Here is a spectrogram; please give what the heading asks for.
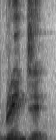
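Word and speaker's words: bridge: बारे में जैसे थे ब्रिज मैं यहां पर डी साइलेंट है ब्रिज बोला जाएगा ब्रिज और यहां पर डी की आवाज नहीं आ रही है तो बैठ जाता है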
